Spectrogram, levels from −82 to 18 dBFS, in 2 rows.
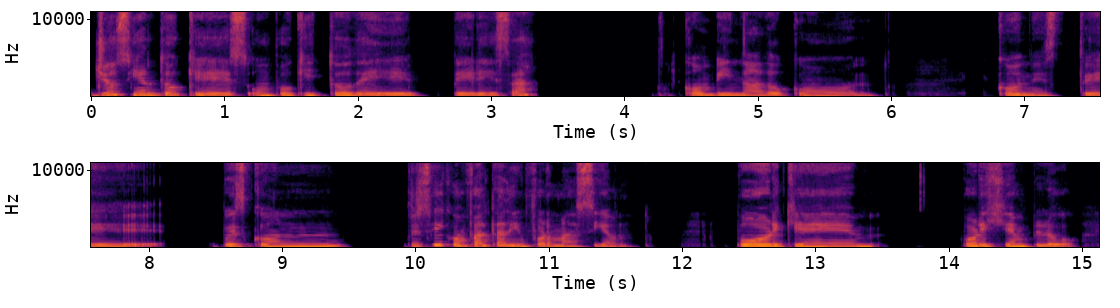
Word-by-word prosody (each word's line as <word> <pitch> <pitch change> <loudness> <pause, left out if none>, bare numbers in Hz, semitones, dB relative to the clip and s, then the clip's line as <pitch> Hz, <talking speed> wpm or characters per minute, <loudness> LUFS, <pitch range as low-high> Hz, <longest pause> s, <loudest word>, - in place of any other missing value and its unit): Yo 280 +10 0
siento 315 -3 -1
que 190 -7 0
es 190 0 +1
un 220 +1 +1
poquito 225 - 0
de 155 -3 +1 0.2
pereza 170 - -2 1.1
combinado 170 -2 -1
con 145 - -5 0.9
con 175 -2 0
este, 155 - -2 0.4
pues 235 0 +1
con 235 0 +1 0.4
pues 300 0 -6
sí, 425 -1 +5
con 325 - 0
falta 335 +5 0
de 355 - +3
información. 165 - -2 0.7
Porque, 225 -2 +4 0.6
por 225 -1 +3
ejemplo, 220 -5 +2
210 Hz, 90 wpm, -22 LUFS, 165-235 Hz, 1.1 s, sí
